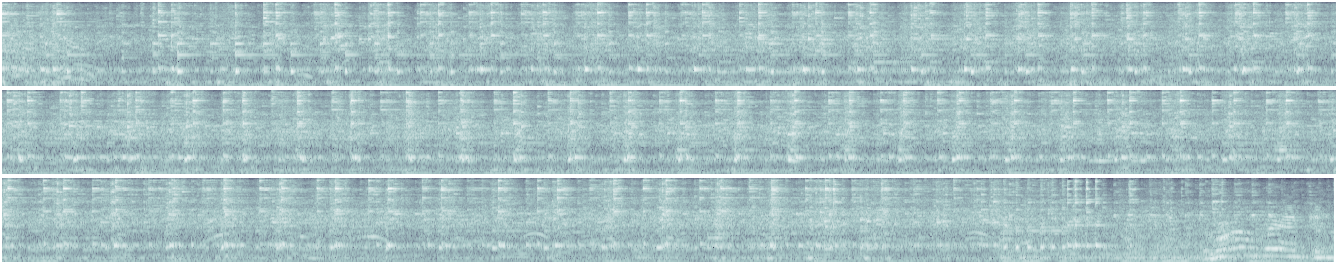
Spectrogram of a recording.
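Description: A stadium crowd ringing many cowbells at once, a dense and continuous clanging that does not let up.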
